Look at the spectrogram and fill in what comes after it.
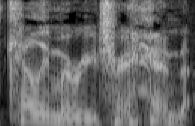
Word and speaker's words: Kelly Marie Tran: It's Kelly Marie Tran.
